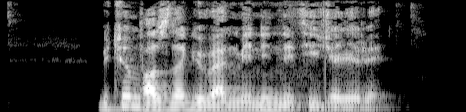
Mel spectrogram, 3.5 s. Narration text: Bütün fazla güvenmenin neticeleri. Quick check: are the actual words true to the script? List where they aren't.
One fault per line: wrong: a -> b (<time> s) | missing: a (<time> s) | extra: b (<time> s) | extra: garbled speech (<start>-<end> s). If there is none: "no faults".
no faults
